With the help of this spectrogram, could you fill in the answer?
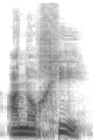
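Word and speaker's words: אנוכי: In biblical Hebrew, sometimes you'll come across another form, pronounced anochi. Both forms end with a chirik yod for that recognizable E sound.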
